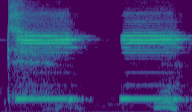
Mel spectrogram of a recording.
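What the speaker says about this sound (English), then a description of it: "Hold on. Car alarm going off." A loud electronic alarm blares in two long tonal bursts separated by a short gap, harsh and steady, with a faint voice underneath.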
